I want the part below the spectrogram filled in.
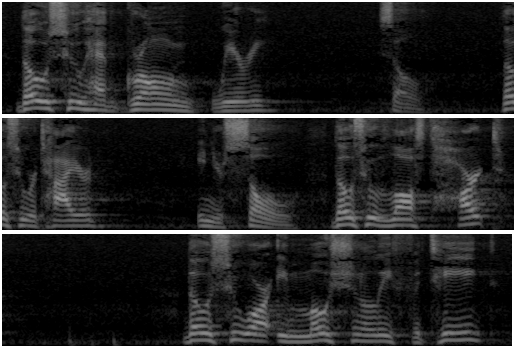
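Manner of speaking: each phrase slow and drawn out; slow weighty reading. Real, not acted. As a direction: let every word land. Slow emphatic scripture paraphrase.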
